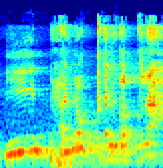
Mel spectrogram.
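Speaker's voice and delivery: high, sharp scolding cry; 격분한 지도자의 호통; mock furious yell. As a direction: scold the rebels like an enraged leader. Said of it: "모세도 이렇게 하는 거예요".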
